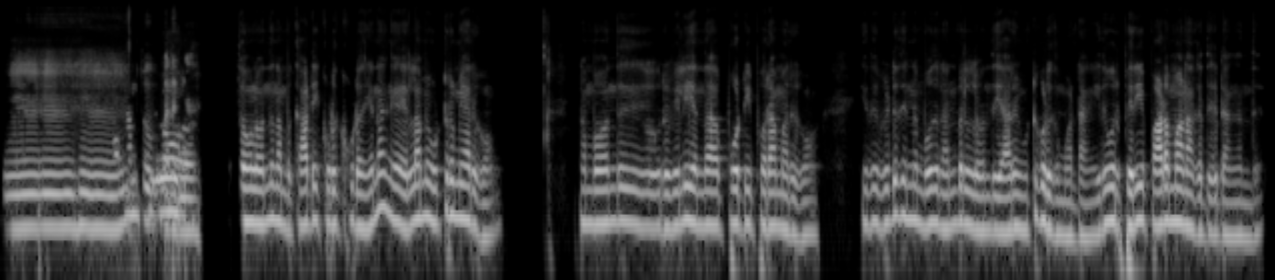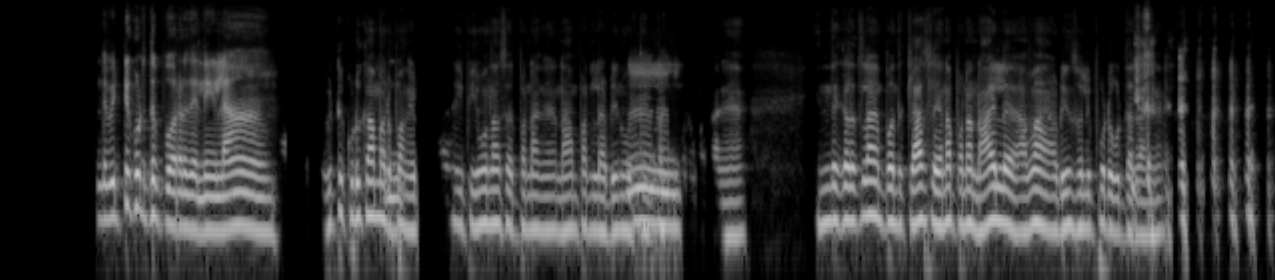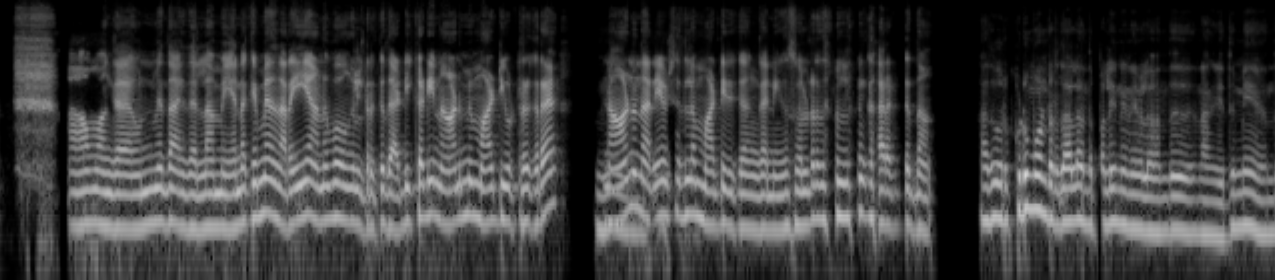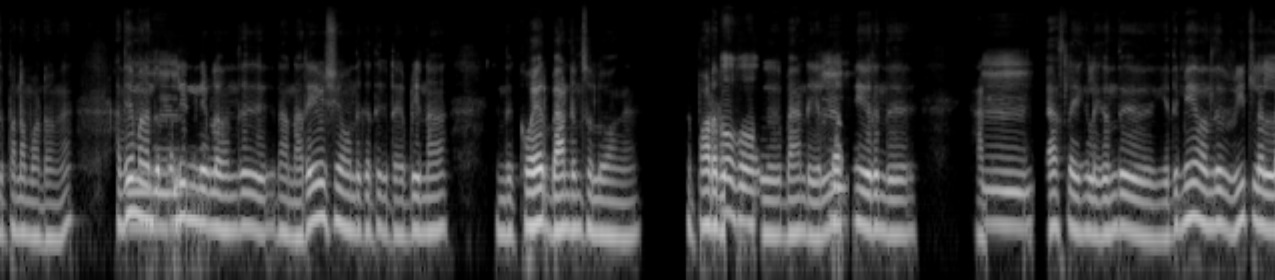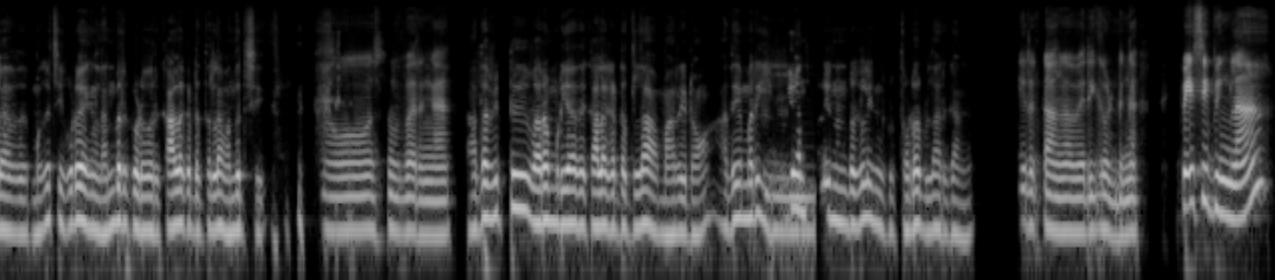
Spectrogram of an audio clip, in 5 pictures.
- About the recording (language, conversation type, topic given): Tamil, podcast, பள்ளிக்கால நினைவில் உனக்கு மிகப்பெரிய பாடம் என்ன?
- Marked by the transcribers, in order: other background noise; other noise; unintelligible speech; drawn out: "ம்"; unintelligible speech; laugh; laughing while speaking: "ஆமாங்க, உண்மதான் இது"; laugh; laughing while speaking: "சொல்றது எல்லாம் கரெக்ட்டு தான்"; drawn out: "ம்"; in English: "க்வையர் பேண்ட்டுன்னு"; in English: "பேண்ட்டு"; laugh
